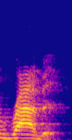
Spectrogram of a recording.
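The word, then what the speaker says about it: rabbet: that we're building so the first one is a rabbit okay this is not the little thing that topped through hop hop along bunny rabbit but maybe shows up at Easter instead it's spelled a little differently r-a-b-b-e-t and it is a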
